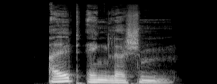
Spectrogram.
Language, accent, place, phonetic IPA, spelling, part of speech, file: German, Germany, Berlin, [ˈaltˌʔɛŋlɪʃm̩], altenglischem, adjective, De-altenglischem.ogg
- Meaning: strong dative masculine/neuter singular of altenglisch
